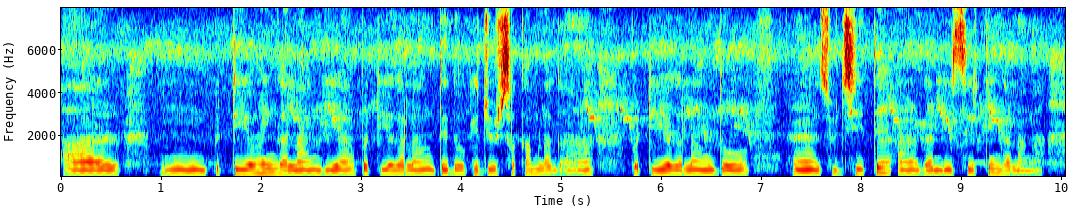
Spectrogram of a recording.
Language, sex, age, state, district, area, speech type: Santali, female, 18-30, West Bengal, Birbhum, rural, spontaneous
